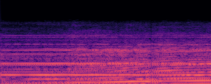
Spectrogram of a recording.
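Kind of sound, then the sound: animal, cow mooing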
